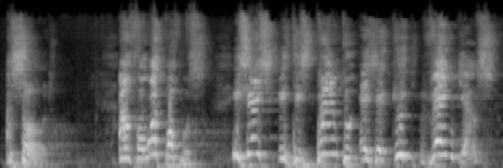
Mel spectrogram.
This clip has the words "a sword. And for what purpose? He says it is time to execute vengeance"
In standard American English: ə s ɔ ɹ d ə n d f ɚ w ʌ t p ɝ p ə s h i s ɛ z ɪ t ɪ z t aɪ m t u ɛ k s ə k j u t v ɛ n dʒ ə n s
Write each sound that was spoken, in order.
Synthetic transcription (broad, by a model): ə s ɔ l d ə n f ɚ w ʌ t p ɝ p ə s h i s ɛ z ɪ t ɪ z t aɪ m t u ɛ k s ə k j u t v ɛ n dʒ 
